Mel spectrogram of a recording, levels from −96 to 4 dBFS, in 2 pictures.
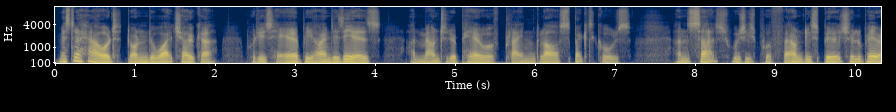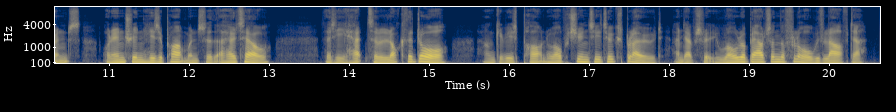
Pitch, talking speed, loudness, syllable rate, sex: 115 Hz, 165 wpm, -19 LUFS, 5.1 syllables/s, male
